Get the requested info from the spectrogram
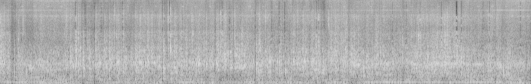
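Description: A steady low machine hum runs under the crinkle and rustle of plastic seed packets and cardboard boxes being handled.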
